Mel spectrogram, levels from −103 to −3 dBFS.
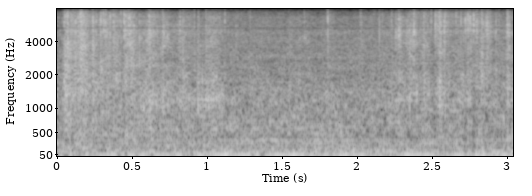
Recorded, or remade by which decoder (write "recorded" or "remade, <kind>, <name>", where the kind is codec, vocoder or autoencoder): remade, autoencoder, DAC-VAE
